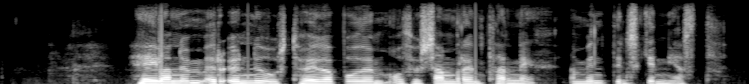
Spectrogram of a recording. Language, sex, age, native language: Icelandic, female, 40-49, Icelandic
